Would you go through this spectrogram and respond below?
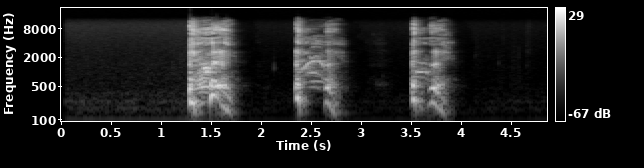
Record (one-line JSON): {"three_cough_length": "4.9 s", "three_cough_amplitude": 28011, "three_cough_signal_mean_std_ratio": 0.34, "survey_phase": "beta (2021-08-13 to 2022-03-07)", "age": "45-64", "gender": "Male", "wearing_mask": "No", "symptom_none": true, "smoker_status": "Ex-smoker", "respiratory_condition_asthma": false, "respiratory_condition_other": false, "recruitment_source": "REACT", "submission_delay": "2 days", "covid_test_result": "Negative", "covid_test_method": "RT-qPCR", "influenza_a_test_result": "Negative", "influenza_b_test_result": "Negative"}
